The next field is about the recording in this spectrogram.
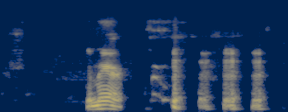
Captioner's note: laughs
